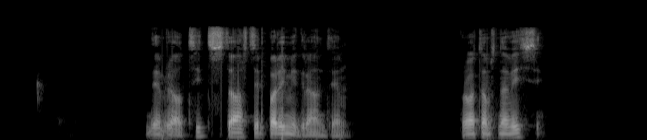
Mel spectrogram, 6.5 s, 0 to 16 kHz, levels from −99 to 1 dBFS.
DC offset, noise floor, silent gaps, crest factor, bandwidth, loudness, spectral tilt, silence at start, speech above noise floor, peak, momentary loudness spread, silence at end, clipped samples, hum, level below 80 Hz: under 0.1%; -77 dBFS; 3.59-4.60 s; 22 dB; 7.6 kHz; -43 LUFS; -3.5 dB/octave; 1.45 s; 34 dB; -24 dBFS; 12 LU; 1.1 s; under 0.1%; none; -78 dBFS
